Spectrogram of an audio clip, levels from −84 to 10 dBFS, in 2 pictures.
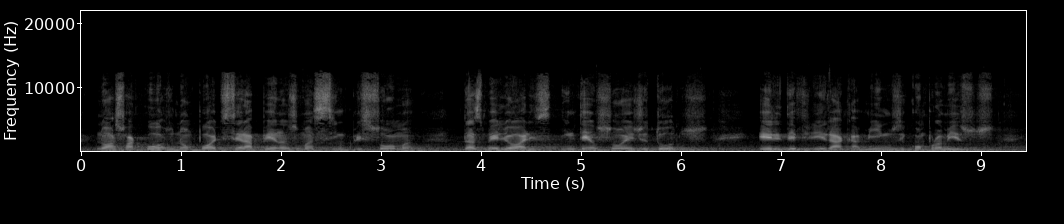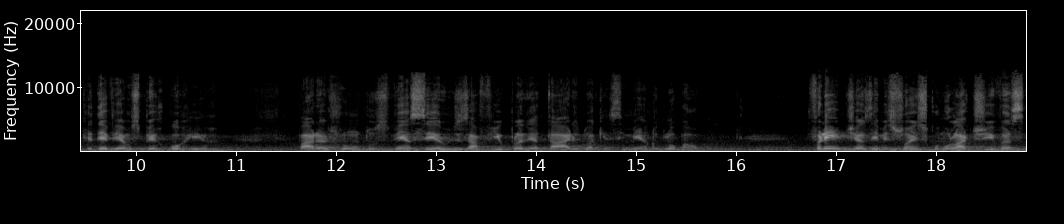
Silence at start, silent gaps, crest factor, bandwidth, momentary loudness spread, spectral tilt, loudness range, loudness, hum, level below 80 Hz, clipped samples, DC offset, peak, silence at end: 0 s; none; 26 dB; 13.5 kHz; 17 LU; -3 dB/octave; 4 LU; -39 LUFS; none; -68 dBFS; under 0.1%; under 0.1%; -16 dBFS; 0 s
